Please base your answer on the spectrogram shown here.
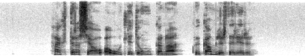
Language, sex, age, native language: Icelandic, female, 40-49, Icelandic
